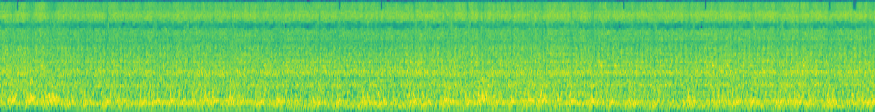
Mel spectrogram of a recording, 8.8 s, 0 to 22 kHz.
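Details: 1970 85hp Evinrude two-stroke outboard with hydroelectric shift, 50 years old, new water pump impeller, idling in neutral in a water container after reverse test: steady even low burble, no misses, knocks or surging; carburetors judged good at idle.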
